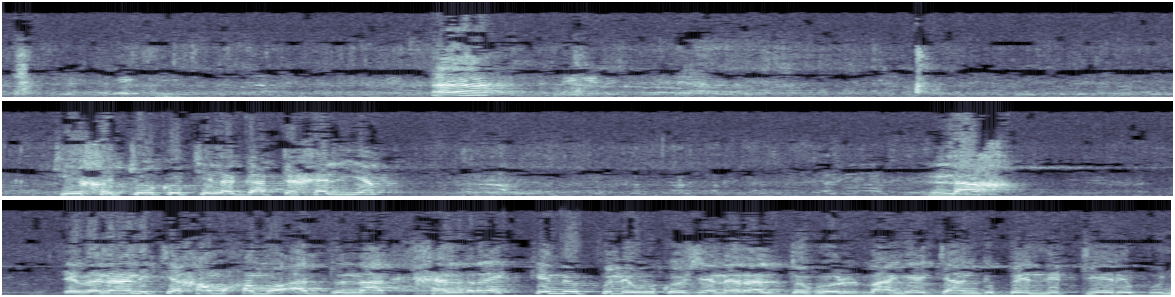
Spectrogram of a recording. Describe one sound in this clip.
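An elderly man chants into a microphone with a strong, rising and falling voice.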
